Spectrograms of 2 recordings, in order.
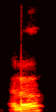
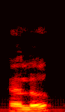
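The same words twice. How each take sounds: First: The voice sounds clearer and louder without echo. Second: The voice sounds echoey with some background noise. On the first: The speaker calls it right. "Coba aku nggak pakai headset. ... lebih keras sih" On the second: The speaker calls it wrong. "suaranya menggema ya? ... atau headsetku ya?"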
